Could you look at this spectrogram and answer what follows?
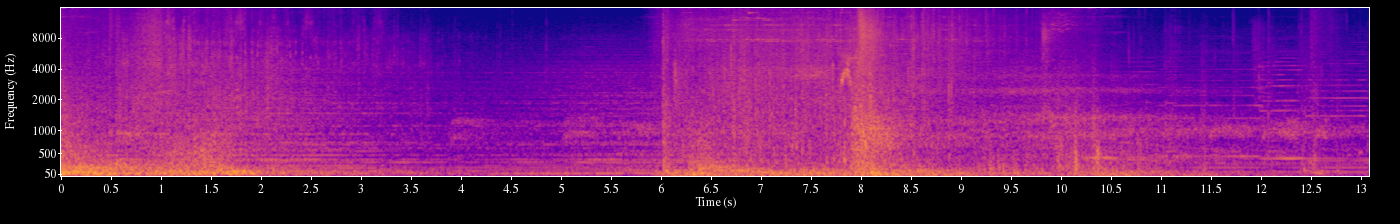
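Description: Fire spell blasts from Hogwarts Legacy, a few loud whooshing bursts with booming impacts spread across a busy battle soundscape, with faint music and effects underneath.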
